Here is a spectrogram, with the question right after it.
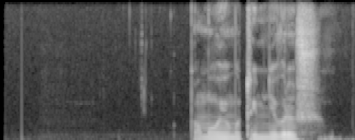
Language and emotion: Russian, neutral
